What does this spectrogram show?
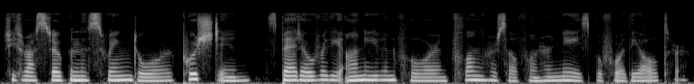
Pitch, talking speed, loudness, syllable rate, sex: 185 Hz, 190 wpm, -18 LUFS, 4.5 syllables/s, female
